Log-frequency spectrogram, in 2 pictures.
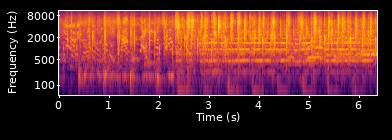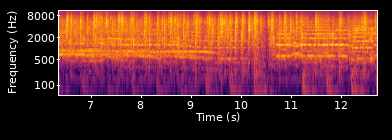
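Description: A fanfare (brass band) playing a march: held brass notes over a steady drumbeat, with a brief break about ten and a half seconds in before the band plays on.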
